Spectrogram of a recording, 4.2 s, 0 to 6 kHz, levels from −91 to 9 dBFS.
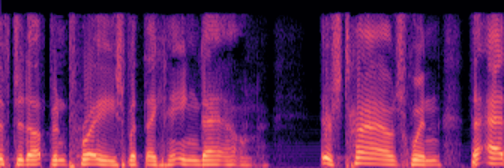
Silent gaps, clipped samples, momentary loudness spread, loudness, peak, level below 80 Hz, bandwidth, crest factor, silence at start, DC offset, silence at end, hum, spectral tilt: none; under 0.1%; 9 LU; -14 LUFS; 0 dBFS; -44 dBFS; 5.8 kHz; 14 dB; 0 s; under 0.1%; 0 s; none; -9 dB/octave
